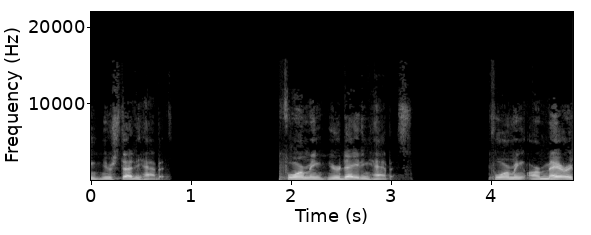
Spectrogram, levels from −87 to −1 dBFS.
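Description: After "your study habits" there's a pause of about 0.71 s, and when sound resumes at 1.44 s, the first roughly 0.45 s is simply gone until 1.89 s. That's a clipped start after a pause. The output device dozed off during the silence and took a moment to wake and lock again, so the next phrase jumps in abruptly with its opening sounds chopped off.

Right after that, at 1.99 s, there's a brief 20 ms rough patch just ahead of "your dating habits." That's a lost packet rebuilt from error correction. A single packet went missing, but the next one carried a low-bitrate backup copy, and the decoder played that instead. There's no gap, just a moment that sounds grainier and noisier.

Then the clipped start after a pause happens again. After "your dating habits" there's a shorter pause of about 0.35 s, and the device loses the first roughly 0.48 s of the next sound, from 3.51 to 3.99 s. The result is the same hard, chopped entry out of silence.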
